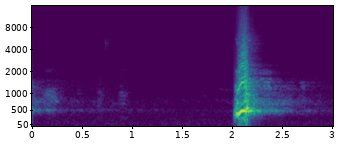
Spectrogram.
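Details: A single sharp, loud dog bark about two seconds in, with a short ringing tail; a faint brief sound at the very start, otherwise silence.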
